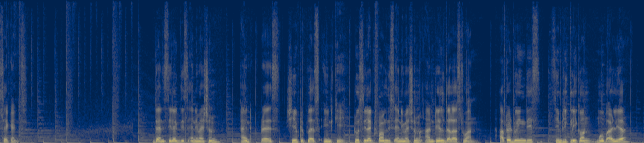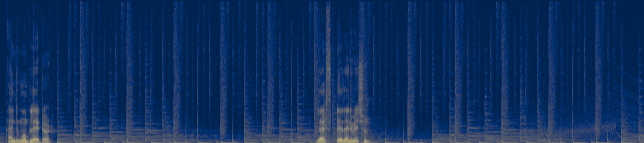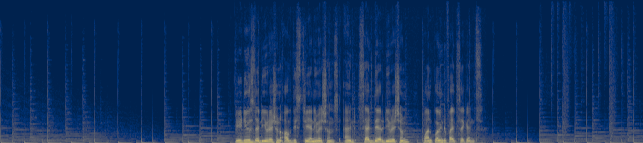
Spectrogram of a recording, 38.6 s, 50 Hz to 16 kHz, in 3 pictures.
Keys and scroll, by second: 4.3 shift+End, 32.3 shift+Down.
